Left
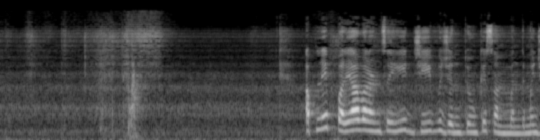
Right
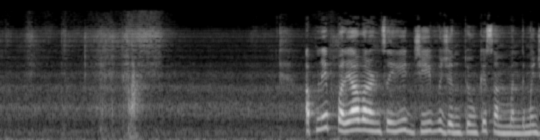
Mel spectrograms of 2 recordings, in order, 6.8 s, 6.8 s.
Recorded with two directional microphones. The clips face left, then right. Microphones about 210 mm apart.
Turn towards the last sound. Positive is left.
turn(degrees=-5)  # may be behind; listen again after turning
